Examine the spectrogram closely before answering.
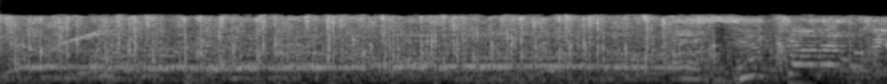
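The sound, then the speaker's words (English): A crowd at a ceremony applauds and cheers, with sustained clapping mixed with cheers and a steady whistle-like tone. A voice talks over the noise near the end. “Can you give me a round of applause?”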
